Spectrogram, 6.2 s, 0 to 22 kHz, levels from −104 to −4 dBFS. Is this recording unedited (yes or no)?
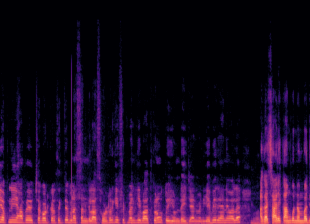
no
